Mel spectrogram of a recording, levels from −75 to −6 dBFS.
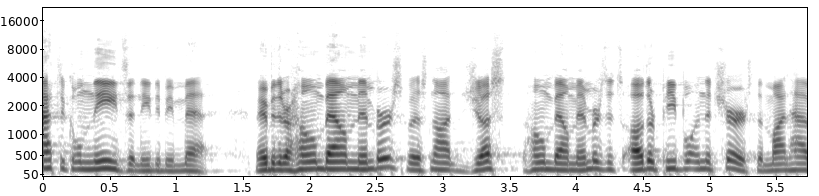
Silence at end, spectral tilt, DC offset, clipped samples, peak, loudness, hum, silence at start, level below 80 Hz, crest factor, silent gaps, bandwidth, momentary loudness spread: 0 s; -6 dB/octave; under 0.1%; under 0.1%; -8 dBFS; -28 LUFS; none; 0 s; -64 dBFS; 20 dB; none; 13 kHz; 10 LU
